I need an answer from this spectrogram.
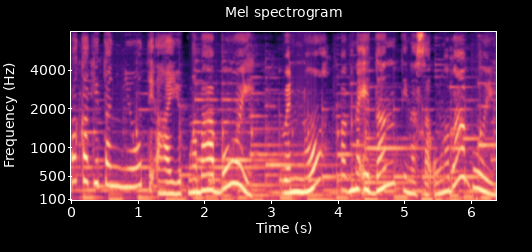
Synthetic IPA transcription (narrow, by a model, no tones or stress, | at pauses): pɐkɐkit̪aɲot̪ɪʔaːjʊp̚ŋɐbaːboj | wɛnːo | pɐɡ̚nɐʔɪd̪ant̪ɪnasa̰ʔoŋɐbaːboj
